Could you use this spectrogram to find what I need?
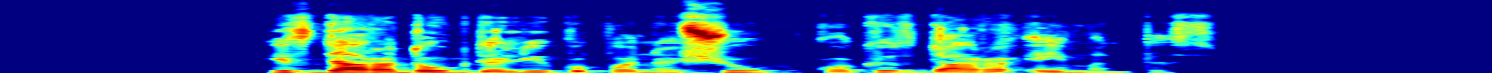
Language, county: Lithuanian, Vilnius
